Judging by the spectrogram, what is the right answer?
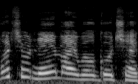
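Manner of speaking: fast mock French Canadian accent. Telling a story and doing an impression of a hospital volunteer, imitating a French Canadian accent. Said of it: "I'm just going to try to imitate it".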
